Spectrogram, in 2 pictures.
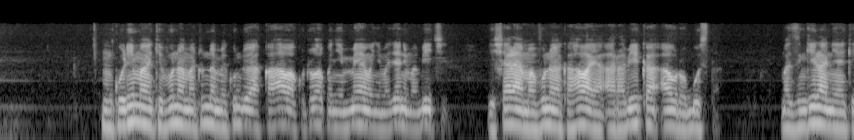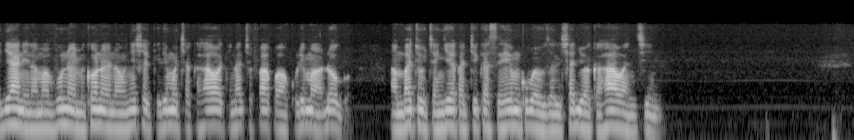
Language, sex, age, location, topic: Swahili, male, 18-24, Dar es Salaam, agriculture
